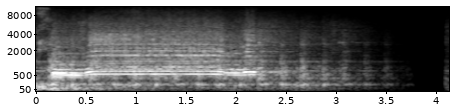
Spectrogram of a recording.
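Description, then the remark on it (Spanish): A loud steam train whistle blows in a sustained, harmonic-rich blast for about two seconds, then fades away with rumbling undertones until silence. No one speaks. “Usted escucha el tren.”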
